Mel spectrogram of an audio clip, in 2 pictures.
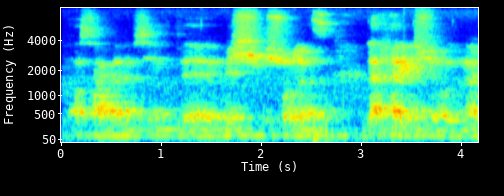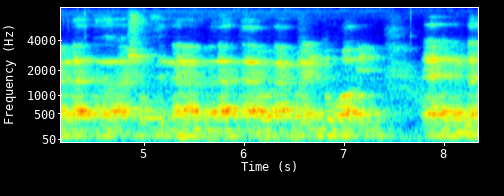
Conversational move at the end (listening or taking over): listening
